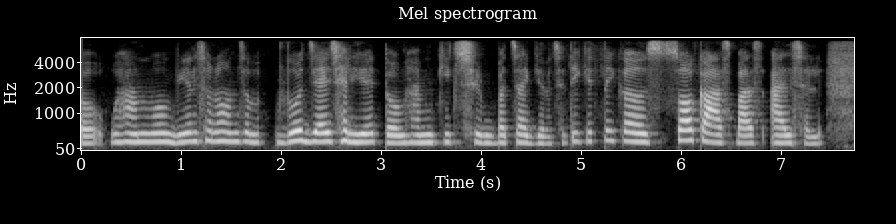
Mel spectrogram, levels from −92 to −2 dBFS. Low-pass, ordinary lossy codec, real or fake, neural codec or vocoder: 7.2 kHz; none; fake; codec, 24 kHz, 0.9 kbps, WavTokenizer, small release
